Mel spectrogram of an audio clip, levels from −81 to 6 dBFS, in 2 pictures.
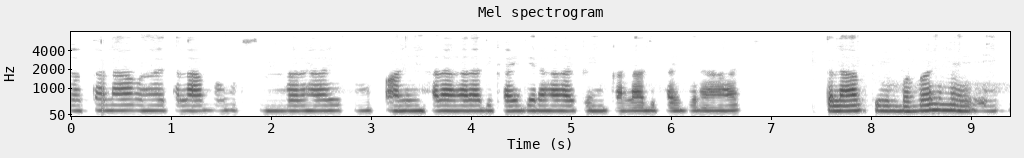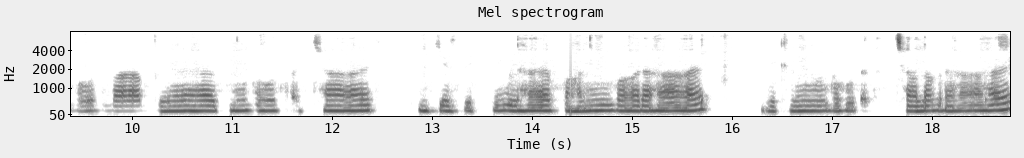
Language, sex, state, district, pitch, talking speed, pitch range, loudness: Hindi, female, Bihar, Purnia, 190 Hz, 155 wpm, 185-195 Hz, -28 LUFS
